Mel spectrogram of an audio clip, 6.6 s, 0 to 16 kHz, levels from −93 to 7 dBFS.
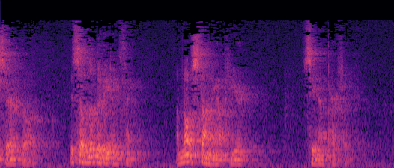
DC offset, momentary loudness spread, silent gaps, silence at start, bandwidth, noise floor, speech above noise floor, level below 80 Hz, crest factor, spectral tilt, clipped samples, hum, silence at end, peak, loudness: under 0.1%; 21 LU; none; 0 s; 10.5 kHz; -52 dBFS; 26 dB; -50 dBFS; 22 dB; -5 dB/octave; under 0.1%; none; 0.4 s; -6 dBFS; -26 LUFS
